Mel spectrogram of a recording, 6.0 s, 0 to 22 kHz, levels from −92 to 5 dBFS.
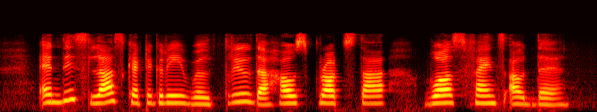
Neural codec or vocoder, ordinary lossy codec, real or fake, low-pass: codec, 16 kHz, 1 kbps, X-Codec, HuBERT features, trained on LibriSpeech; none; fake; 7.2 kHz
